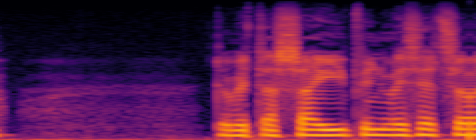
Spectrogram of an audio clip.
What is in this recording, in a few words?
"saib", Welsh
